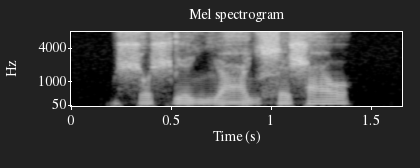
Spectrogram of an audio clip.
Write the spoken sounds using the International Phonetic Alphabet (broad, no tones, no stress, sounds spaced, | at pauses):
ʃ ɔ ʃ ɾʲ ɛ ʎ lʲ ə ʕ ə ʎ ɬ ɛ ʃ ʕ ɔ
